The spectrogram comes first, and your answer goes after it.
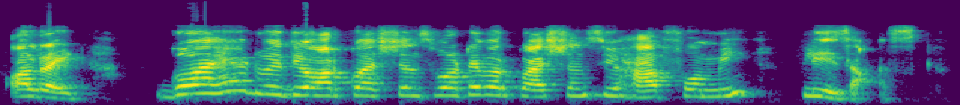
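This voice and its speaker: Retired Indian teacher, older woman, Hindi native, patient and unhurried, slightly higher voice. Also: animated, fairly bright tone. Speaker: retired teacher and channel host. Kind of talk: casual interview conversation.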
